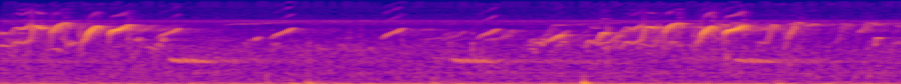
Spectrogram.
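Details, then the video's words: Wild mountain white-eye song meant to train other birds: two bursts of quick, high twittering chirps separated by quieter notes, with a lower flat whistle about once a second and a faint constant hum. "MASTERAN SPESIAL MANTENAN GUNUNG ASLI ALAM"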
